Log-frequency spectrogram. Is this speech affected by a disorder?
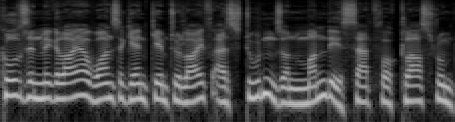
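No.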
